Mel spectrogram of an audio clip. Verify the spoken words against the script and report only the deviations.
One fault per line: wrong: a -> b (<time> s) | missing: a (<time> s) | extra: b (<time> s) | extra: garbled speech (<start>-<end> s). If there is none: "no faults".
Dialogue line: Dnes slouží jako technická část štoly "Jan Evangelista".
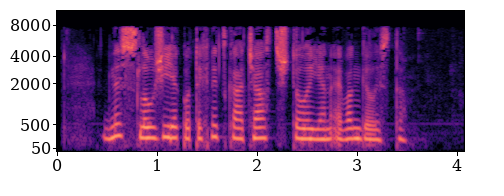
no faults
